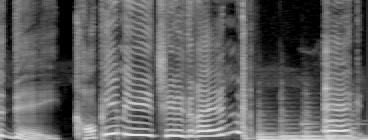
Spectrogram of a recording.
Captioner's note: clicks; singing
